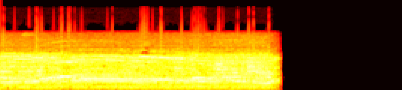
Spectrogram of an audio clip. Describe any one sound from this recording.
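A group of young people sings together into microphones on a stage.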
